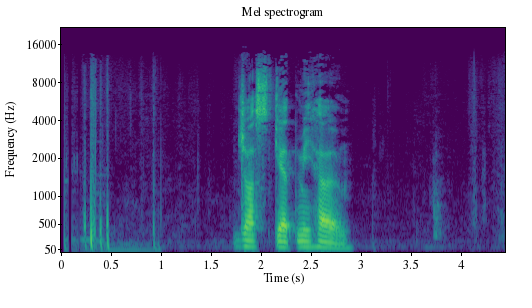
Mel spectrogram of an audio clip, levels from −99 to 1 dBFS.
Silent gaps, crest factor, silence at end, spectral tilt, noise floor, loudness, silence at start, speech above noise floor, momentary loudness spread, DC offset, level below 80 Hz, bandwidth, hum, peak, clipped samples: none; 24 dB; 1.55 s; -3.5 dB/octave; -73 dBFS; -25 LUFS; 0.2 s; 49 dB; 23 LU; under 0.1%; -58 dBFS; 14 kHz; none; -6 dBFS; under 0.1%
